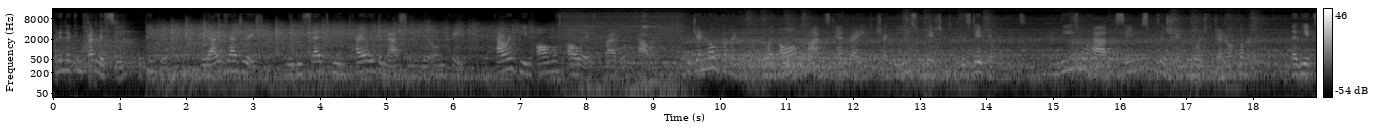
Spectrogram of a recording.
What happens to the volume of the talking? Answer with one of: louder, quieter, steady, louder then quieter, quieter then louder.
steady.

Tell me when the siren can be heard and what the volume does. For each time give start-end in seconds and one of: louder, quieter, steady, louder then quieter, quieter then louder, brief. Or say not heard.
not heard.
